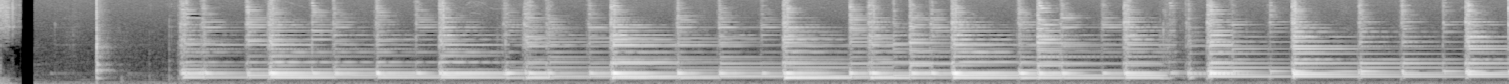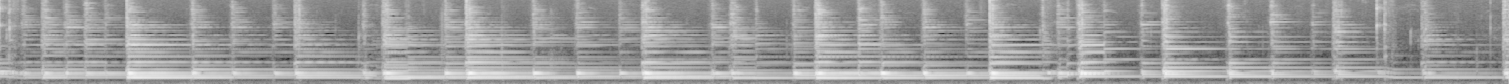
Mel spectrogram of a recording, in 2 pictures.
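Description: Ukulele strummed in a steady rhythm, cycling through the chords D, A, F♯m and E, starting about two seconds in.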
